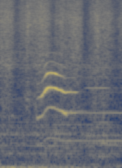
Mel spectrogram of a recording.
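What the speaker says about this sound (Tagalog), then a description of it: "Ikiniskis ni Kitty ang tiyan sa aking binti habang umingiyaw." A single short, rising-then-falling cat meow, clear and close over a low background hum, used as a sound effect in a horror story.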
